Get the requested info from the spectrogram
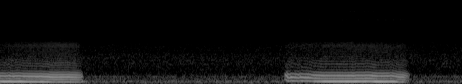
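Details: Cat snoring while asleep, described as human-like and loud at times: a loud, deep snore on the in-breath with quiet pauses between breaths.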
